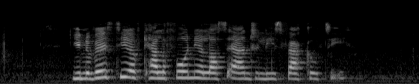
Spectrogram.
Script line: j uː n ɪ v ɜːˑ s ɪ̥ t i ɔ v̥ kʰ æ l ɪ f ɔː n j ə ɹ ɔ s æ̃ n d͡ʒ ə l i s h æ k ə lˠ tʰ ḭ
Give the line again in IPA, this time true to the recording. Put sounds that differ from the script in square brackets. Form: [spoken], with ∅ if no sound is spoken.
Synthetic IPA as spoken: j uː n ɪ v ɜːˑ s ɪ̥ t i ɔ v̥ kʰ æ l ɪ f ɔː n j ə [l] ɔ s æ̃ n d͡ʒ ə l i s [f] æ k ə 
